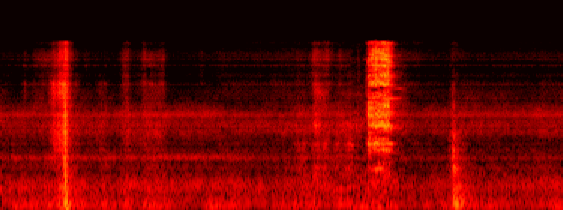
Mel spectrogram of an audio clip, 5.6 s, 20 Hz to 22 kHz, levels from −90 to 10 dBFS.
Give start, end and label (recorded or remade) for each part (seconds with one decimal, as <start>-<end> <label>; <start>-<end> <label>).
0.0-3.5 remade; 3.5-4.0 recorded; 4.0-5.6 remade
